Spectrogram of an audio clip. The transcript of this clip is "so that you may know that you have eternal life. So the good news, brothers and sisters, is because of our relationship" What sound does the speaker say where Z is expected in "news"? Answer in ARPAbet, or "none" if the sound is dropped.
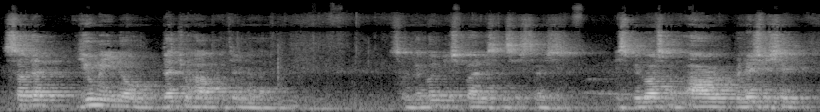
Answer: S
